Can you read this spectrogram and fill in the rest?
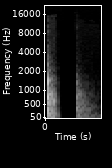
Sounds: Knock, Domestic sounds, Door, Wood

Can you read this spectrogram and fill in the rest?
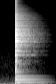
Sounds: Domestic sounds, dishes, pots and pans

